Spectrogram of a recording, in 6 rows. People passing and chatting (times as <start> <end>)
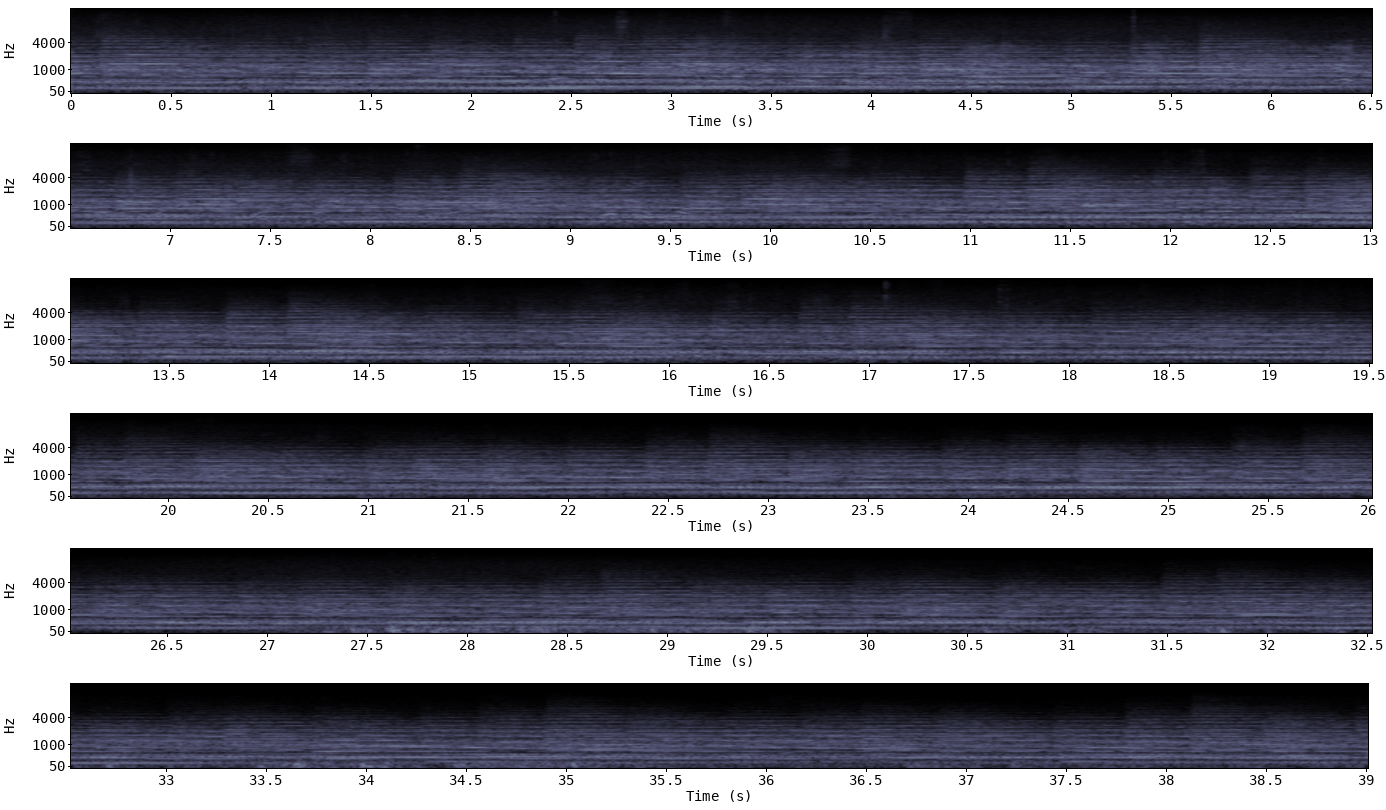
0.0 21.7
